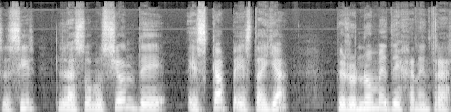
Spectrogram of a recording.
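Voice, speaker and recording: A man with a non-native accent, high-pitched with a dark, mellow tone, ordinary pitch variation, a moderate pace, and a dry, close sound with no echo. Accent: foreign accent in Spanish. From Germany, Greek family. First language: Greek or German (speaking Spanish). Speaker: geologist. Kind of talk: interview. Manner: halting.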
